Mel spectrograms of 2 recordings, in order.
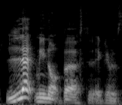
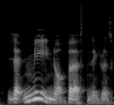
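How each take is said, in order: First: "Let" punched hard and loud, "me" light; stress on LET. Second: "me" wrongly leaned on, "Let" left light; stress on ME. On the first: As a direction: hit "Let" hard as a trochee. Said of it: "So there's another trochee there". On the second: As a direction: put the weight on "me", not on "Let". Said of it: "And you wouldn't go". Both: Shown as a demonstration.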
